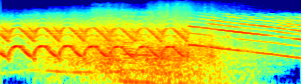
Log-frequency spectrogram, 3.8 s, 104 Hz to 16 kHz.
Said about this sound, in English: Oh, all cop sirens sounded like this in the late 70s and early 80s. They just all sounded like this.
